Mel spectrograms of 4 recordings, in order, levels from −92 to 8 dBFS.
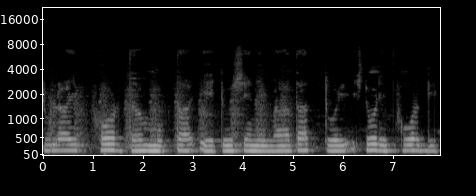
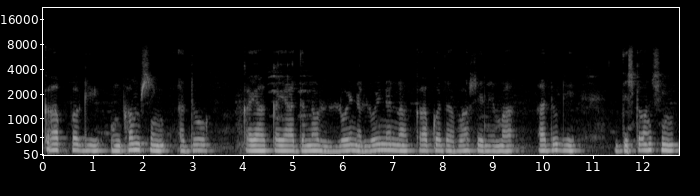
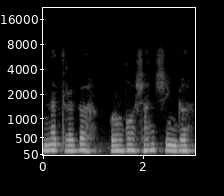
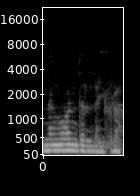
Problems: background sounds at intervals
